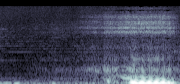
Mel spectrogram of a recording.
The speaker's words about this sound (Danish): Og ja, så slutter sangen med, at der er en, der snorker.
